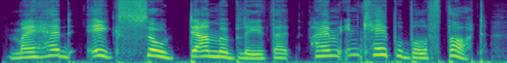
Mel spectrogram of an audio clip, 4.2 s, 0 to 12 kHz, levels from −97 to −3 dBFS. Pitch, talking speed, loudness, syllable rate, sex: 245 Hz, 155 wpm, -19 LUFS, 4.6 syllables/s, female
